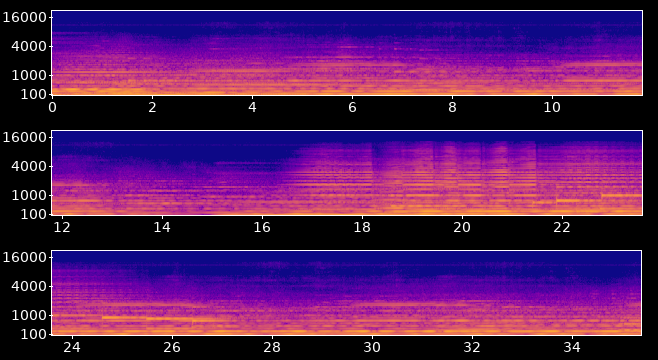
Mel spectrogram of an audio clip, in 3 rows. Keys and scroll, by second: 1.4 Escape, 1.8 2, 4.7 2, 5.5 alt+c, 9.5 Escape, 10.7 alt+c, 18.0 2, 19.0 w, 19.8 Escape, 20.1 2, 24.9 Delete, 26.2 2, 28.4 Delete, 29.1 3.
